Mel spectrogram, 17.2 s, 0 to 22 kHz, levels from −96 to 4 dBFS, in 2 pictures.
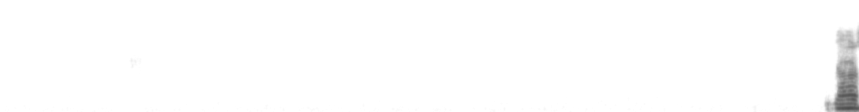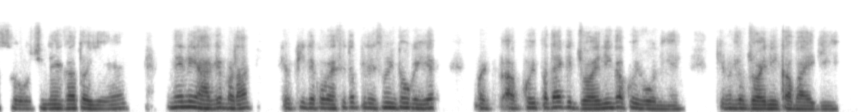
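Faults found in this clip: Opus voice compression, plainly audible, whole clip. Speech hoarse, slightly robotic. Muffled. Points to Opus hybrid mode near 16 kbps. SILK codes the excitation below 8 kHz coarsely. CELT spreads few bits across the fullband top. Fits 20 ms frames.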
